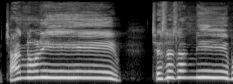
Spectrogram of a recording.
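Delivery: high, loud slow call for the elders. Shown as a demonstration. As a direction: shout it out at the gate. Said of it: "소리를 질러야 돼요".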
